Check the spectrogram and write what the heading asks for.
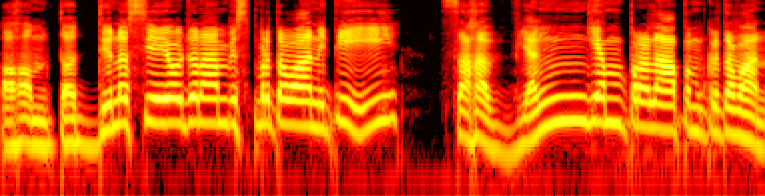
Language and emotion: Sanskrit, angry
